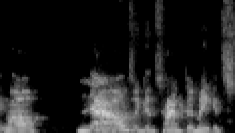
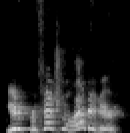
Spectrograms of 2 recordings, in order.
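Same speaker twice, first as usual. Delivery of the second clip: faster, with a laugh that breaks out at the end; 5 semitones higher, 4 dB louder, faster than usual. Real, not acted. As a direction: chuckle through the end of the line. Laughs finishing her retold reply.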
